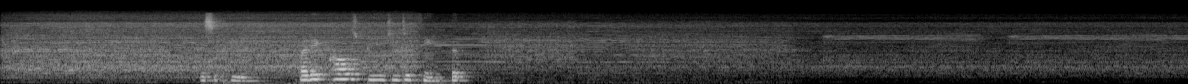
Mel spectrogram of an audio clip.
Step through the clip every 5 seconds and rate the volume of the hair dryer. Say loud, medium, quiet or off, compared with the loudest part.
loud, quiet, quiet.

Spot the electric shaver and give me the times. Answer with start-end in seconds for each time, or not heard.
0.0-11.8.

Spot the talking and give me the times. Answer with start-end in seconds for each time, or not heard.
2.0-4.6.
